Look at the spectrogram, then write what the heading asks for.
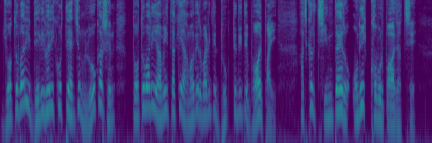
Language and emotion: Bengali, fearful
